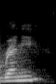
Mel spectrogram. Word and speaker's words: Rennie: And did I say your last name right? – Yeah, Rennie. – Rennie. – Like a penny.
